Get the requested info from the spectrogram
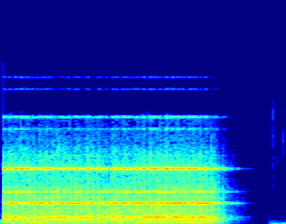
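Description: Mechanical twin-bell alarm clock ringing, its hammer rattling rapidly against the bells, then stopping and dying away after about a second and a half.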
